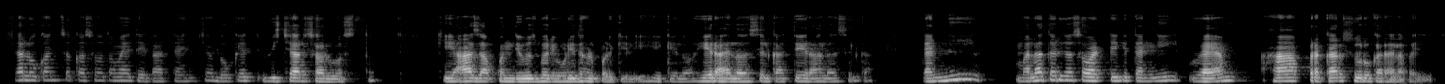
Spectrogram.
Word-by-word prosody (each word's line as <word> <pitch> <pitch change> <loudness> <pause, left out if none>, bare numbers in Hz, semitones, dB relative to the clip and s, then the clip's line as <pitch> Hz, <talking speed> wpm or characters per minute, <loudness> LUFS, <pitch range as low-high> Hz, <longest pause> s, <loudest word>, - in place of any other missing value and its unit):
अशा 195 - -1
लोकांचं 195 0 -10
कसं 180 0 -12
होतं 180 -1 -15
माहिती 175 -2 -9
आहे 150 - -12
का? 145 0 -11
त्यांच्या 150 +3 -18
डोक्यात 160 +3 -10 0.2
विचार 150 0 +3
चालू 135 -4 -1
असतो 180 - -12 0.7
की 145 - -1
आज 145 0 +5
आपण 140 0 0
दिवसभर 135 +1 +3
एवढी 135 +1 +1
धडपड 135 -1 -1
केली, - - -10
हे 135 - -6
केलं, 135 0 -9
हे 145 +1 +2
राहिलं 135 -2 +4
असेल 135 +2 -5
का? 135 - -3
ते 145 -1 -1
राहिलं 140 0 -4
असेल 145 +4 -13
का? 180 +1 -19 0.5
त्यांनी 180 +11 +1 0.5
मला 155 +6 +3
तरी 200 -1 -1
असं 190 -1 -1
वाटतंय 170 0 +2
की 170 - -4
त्यांनी 155 +4 -4 0.2
व्यायाम 145 +5 +4 0.4
हा 155 +1 +7 0.2
प्रकार 155 -2 +5
सुरू 150 -2 +2
करायला 130 - -2
पाहिजे. - - -13
150 Hz, 175 wpm, -25 LUFS, 140-175 Hz, 0.7 s, हा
